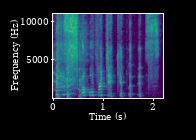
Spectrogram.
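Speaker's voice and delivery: slow, high, laughing through the words. Real, not acted. Cracking up over the absurd needle, laughing. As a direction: giggle it out in disbelief.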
